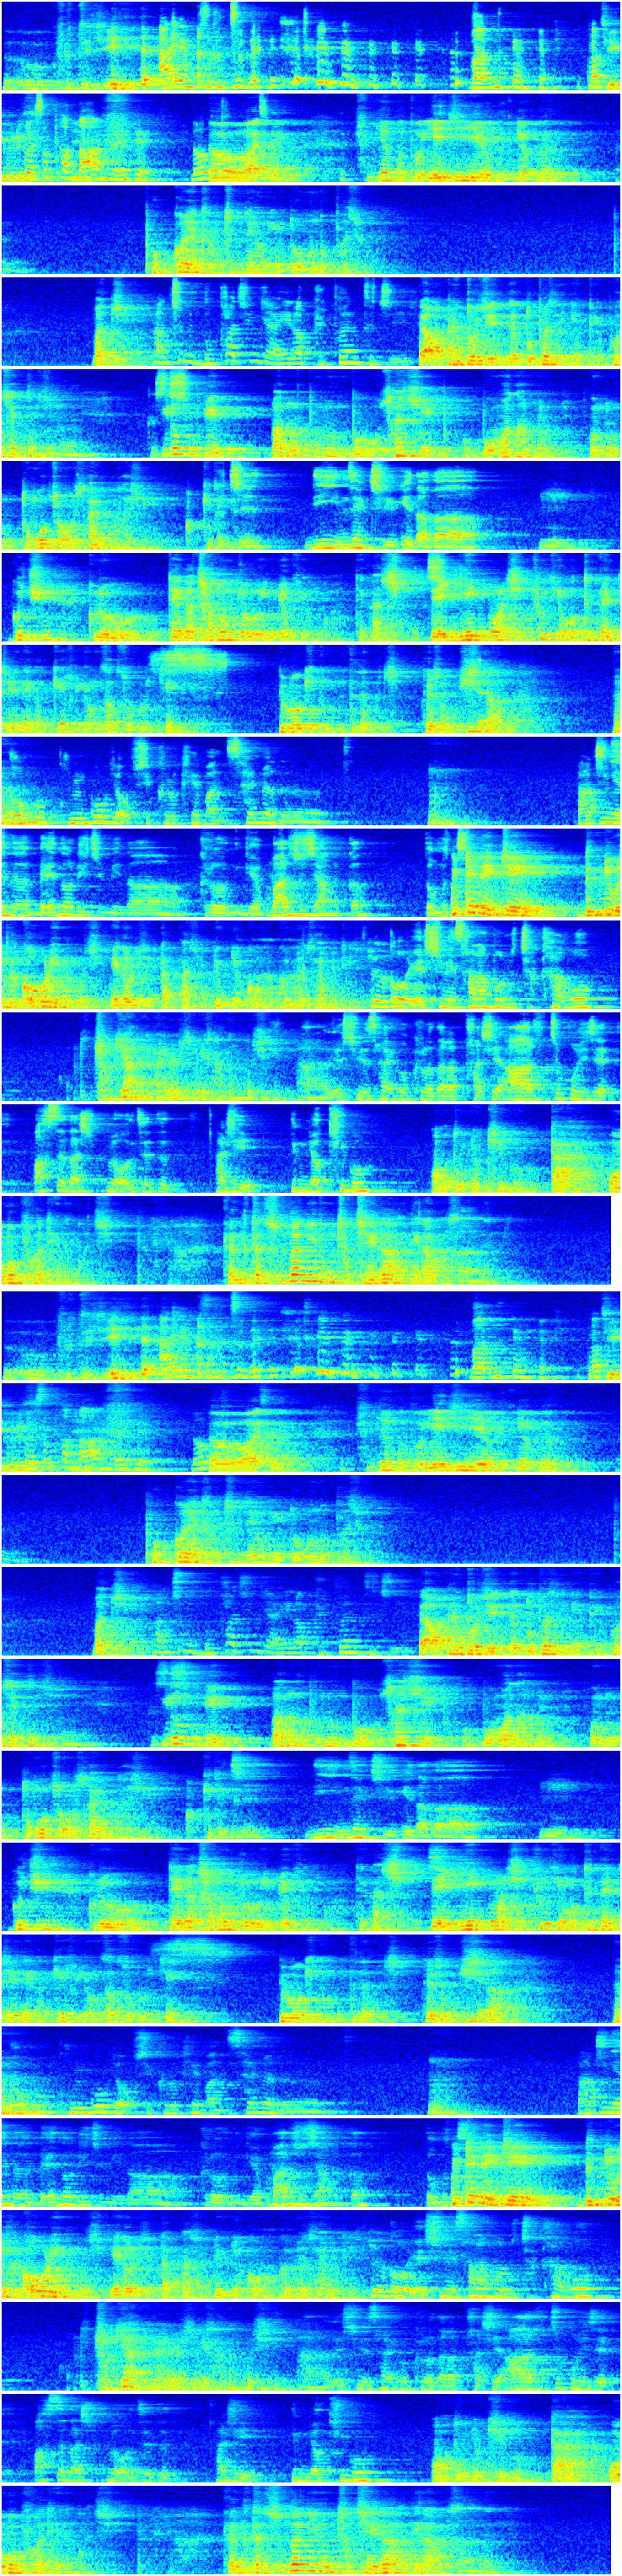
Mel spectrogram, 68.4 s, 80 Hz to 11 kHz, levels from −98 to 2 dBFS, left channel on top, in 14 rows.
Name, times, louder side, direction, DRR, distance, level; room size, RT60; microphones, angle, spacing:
voice 1, 0.0-1.2 4.8-5.1 5.4-5.6 6.5-7.1 7.7-9.3 10.9-12.7 15.4-15.8 18.0-20.0 20.8-21.3 21.7-24.0 24.2-25.7 26.1-26.2 28.7-29.0 29.4-35.7 36.4-38.2 39.1-39.3 42.5-42.7 46.1-46.2 47.7-48.3 48.6-51.6 54.6-56.4 62.1-64.5 64.8-67.5, equal, 25° left, -1 dB, 1.3 m, -28 dB
voice 2, 1.2-4.8 5.1-6.1 6.4-7.2 7.6-7.7 9.7-10.1 15.9-17.9 19.8-20.4 20.7-21.2 26.2-26.6 26.9-28.3 32.6-32.9 35.4-36.0 37.9-38.2 39.2-41.8 43.7-47.0 47.4-47.6 48.9-49.1 50.8-51.4 51.8-53.6 56.2-58.7 59.0-60.1 60.4-61.7 67.2-67.6, left 4 dB, 45° left, 11 dB, 0.4 m, -36 dB
12.5 x 7.3 x 2.8 m, 1.1 s
head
